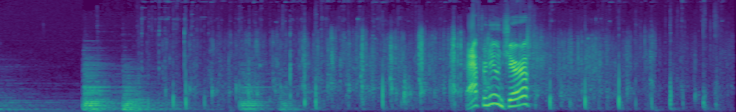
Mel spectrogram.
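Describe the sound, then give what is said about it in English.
Horses' hooves clip-clop steadily on a hard street in a brisk, uneven rhythm as a party of riders rides into the town of Bologna, while a man briefly calls out a greeting over the clatter. “isn't that Jimmy McCracken's horse?”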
